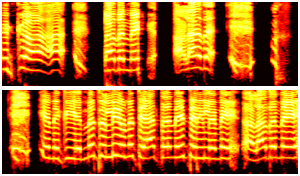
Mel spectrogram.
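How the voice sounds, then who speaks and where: A woman's voice: extremely high pitch, moderate pace, pushed and bright, no room sound. A woman playing a remorseful younger sister who sobs and keeps calling herself a traitor in a homemade family skit. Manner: tearful, self-reproaching, repeating herself. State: crying.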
